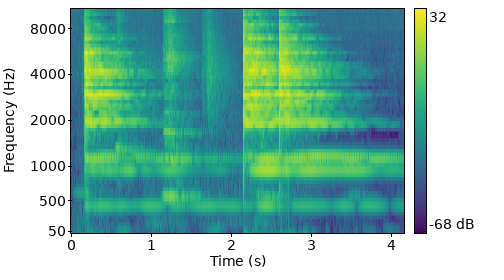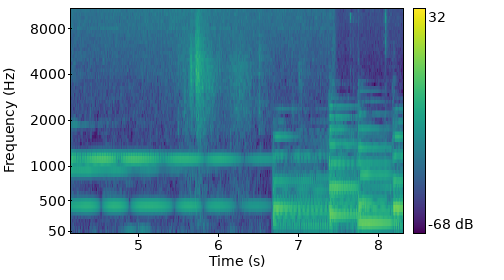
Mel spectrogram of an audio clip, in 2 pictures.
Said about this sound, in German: Und einer dieser Sammlungsstücke ist auch diese Glocke aus dem Jahr 1598 und die jedes Mal großes Entzücken hervorruft. Es ist laut.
